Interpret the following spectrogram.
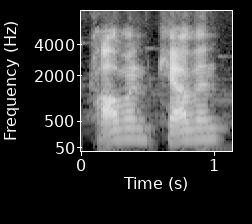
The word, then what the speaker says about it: Cavan: Is that how you pronounce his name? Kevin?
